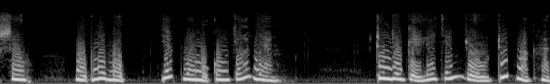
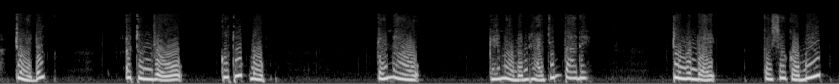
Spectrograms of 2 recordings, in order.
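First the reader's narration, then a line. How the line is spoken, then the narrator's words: Frightened, trembling. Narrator (Vietnamese): Ngũ cô sợ hãi run cả người nói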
